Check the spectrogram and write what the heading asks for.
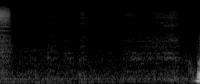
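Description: Faint sound of a felt-tip marker drawing on paper.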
